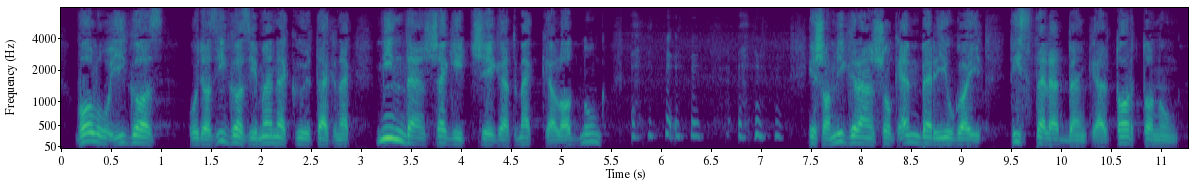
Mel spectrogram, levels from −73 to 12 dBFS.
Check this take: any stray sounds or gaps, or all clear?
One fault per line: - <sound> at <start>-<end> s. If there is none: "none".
- laugh at 5.7-7.2 s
